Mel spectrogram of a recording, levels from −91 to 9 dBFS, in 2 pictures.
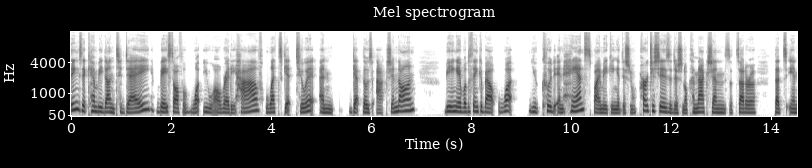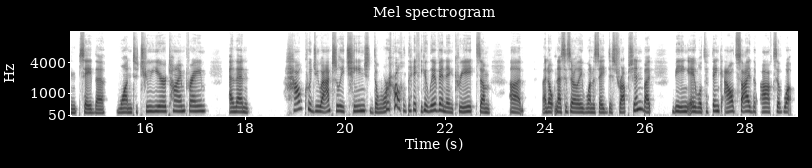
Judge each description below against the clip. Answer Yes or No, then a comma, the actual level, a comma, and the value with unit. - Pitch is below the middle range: No, high, 195 Hz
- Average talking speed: Yes, average, 170 wpm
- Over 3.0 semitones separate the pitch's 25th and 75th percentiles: Yes, average, 4.2 semitones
